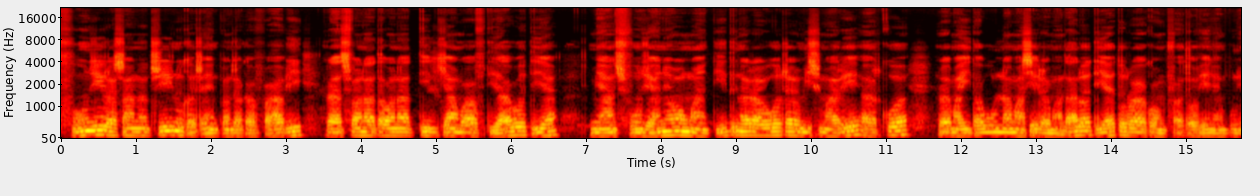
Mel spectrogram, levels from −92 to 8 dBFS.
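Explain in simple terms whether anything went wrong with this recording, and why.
The whole clip has a channel delay (doubling) fault: one channel runs 42.7 ms behind the other, which fits a 2048-sample buffer. When both are mixed to mono, you hear the speech twice, like a quick slap echo at equal loudness.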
